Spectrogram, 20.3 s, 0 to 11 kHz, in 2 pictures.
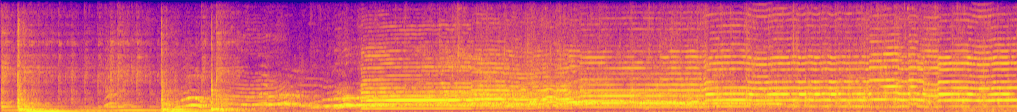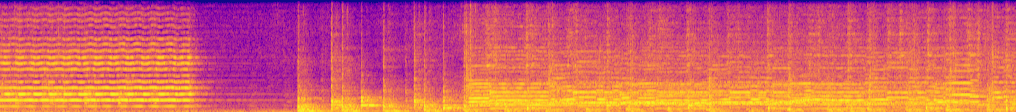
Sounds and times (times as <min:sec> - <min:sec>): Music: 0:00.0 - 0:02.7, 0:03.5 - 0:20.3
Inside, public space: 0:00.0 - 0:20.3.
